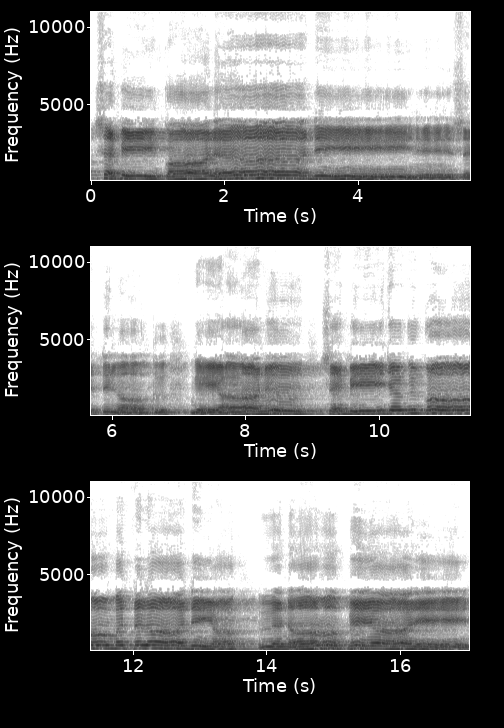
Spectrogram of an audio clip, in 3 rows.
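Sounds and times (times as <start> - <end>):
man singing devotional song: 0.0 - 17.0.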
